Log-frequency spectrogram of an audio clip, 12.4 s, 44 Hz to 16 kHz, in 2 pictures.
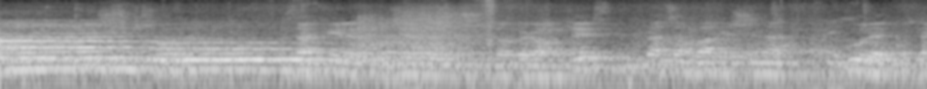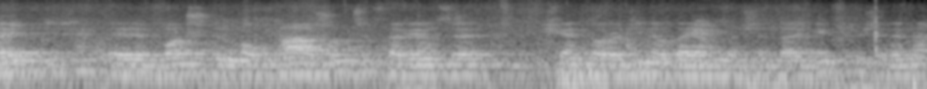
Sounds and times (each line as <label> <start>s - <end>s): singing, chanting and praying ritual songs 0.0s - 4.2s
